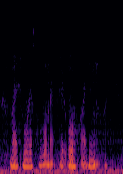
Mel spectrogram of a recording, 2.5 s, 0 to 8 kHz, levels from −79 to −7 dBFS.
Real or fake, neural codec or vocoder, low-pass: fake; autoencoder, 22.05 kHz, a latent of 192 numbers a frame, VITS, trained on many speakers; 7.2 kHz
